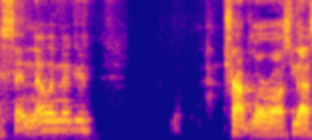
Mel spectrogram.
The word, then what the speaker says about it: Centinela: But this is also the same nigga that said, he didn't say Centinela. He said Catanilla, or some shit like that.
